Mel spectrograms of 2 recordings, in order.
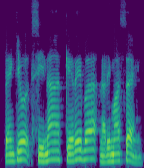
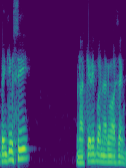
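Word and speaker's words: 勉強しなければなりません: Pengucapannya nanti si-nya digabung ya dengan ini imbuhannya. Bukan thank you si kereba narimaseng, bukan seperti itu. Tapi thank you berhenti jeda sina kereba narimaseng. Si-nya nanti digabung.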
